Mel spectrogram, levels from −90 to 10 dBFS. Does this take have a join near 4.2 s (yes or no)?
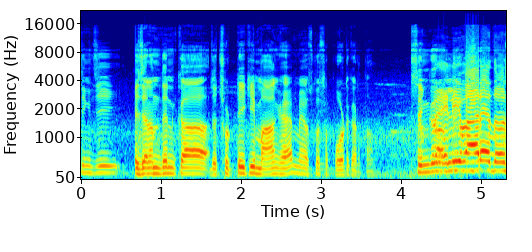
yes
